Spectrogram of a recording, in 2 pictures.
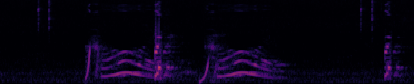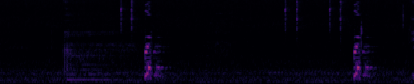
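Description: A computer game plays short chirping and chiming sound effects.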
